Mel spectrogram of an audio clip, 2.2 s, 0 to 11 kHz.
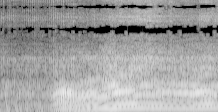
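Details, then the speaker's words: Upgraded 50cc single-piece-jug two-stroke motorized bicycle engine, good for 34 mph, started in cold weather: it catches and idles with a wandering, hunting pitch while settling; the owner suspects it runs a little lean and later moves the needle clip richer. "this little motor is upgraded 34 miles an hour still sounds like it's a little what's your fault though lean see how long it takes to settle"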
